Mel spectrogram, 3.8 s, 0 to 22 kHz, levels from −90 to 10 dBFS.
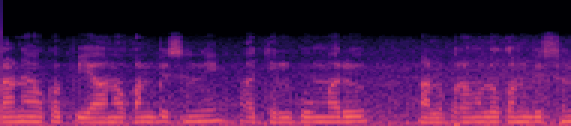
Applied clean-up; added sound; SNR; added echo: none; none; none; none.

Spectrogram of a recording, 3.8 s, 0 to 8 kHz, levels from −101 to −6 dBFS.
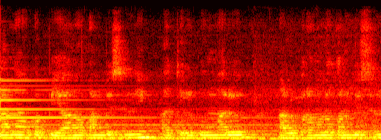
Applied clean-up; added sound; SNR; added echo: none; Percussion; 14 dB; reverberation time 0.8 s.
